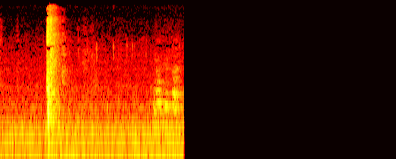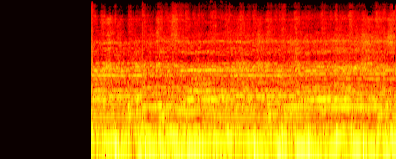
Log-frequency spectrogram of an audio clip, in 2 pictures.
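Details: A single sharp, sudden cat sneeze followed by soft sounds, then a gap and noisy background.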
